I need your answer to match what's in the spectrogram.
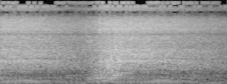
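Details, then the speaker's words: Auction vehicle started with a jump pack, running quietly; single clean rev blip rising and settling smoothly back to a quiet idle, no knocks or rattles; healthy engine revving. "Engine it sounds really quiet. Started up with the jump and like I said, moved backward and forward on this one."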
